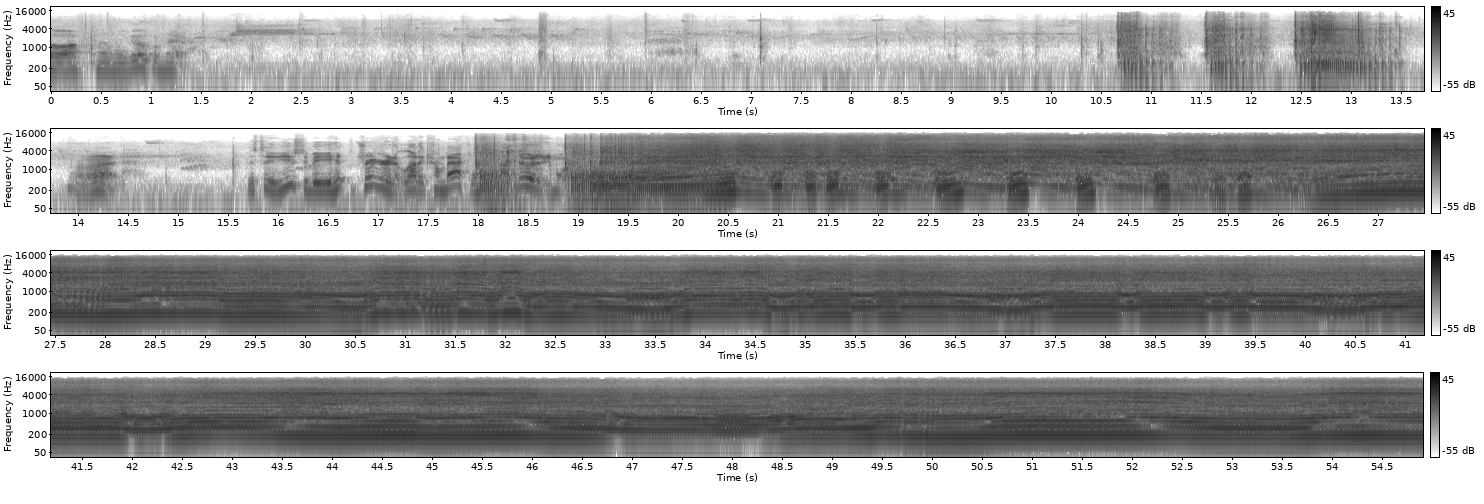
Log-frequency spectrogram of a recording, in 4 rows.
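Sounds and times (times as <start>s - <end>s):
chainsaw cutting log: 10.6s - 13.6s, 17.9s - 54.9s
chainsaw revving: 10.6s - 13.6s, 18.0s - 54.9s.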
